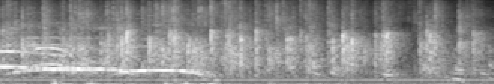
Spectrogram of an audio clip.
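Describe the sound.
Audience applause: dense, steady clapping from a crowd that fills the whole few seconds, with some cheering voices and a brief whistle-like tone mixed in early on.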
